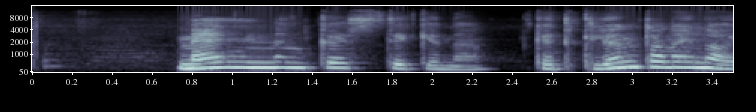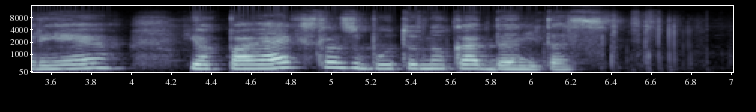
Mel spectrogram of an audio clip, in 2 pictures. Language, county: Lithuanian, Kaunas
